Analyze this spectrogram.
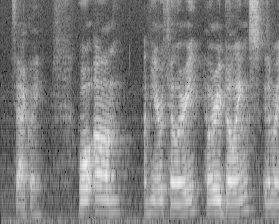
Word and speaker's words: Hilary Billings: Well, I'm here with Hilary Billings.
